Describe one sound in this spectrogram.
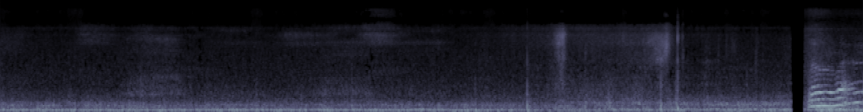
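A young child breathes softly while asleep, close by.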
